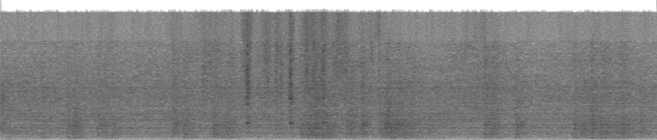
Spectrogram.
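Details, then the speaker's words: Oil-fired boiler full of black soot, burner running: uneven spitting roar with irregular puffs and pops instead of a steady flame; sputtering, suspected air in the pump after running out of oil and repeated resets without bleeding. "probably out of flipping out of oil yeah run out of oil and then keep hitting the reset without bleeding the air out you know and it's just spitting and sputtering all over the flipping place"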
